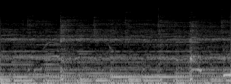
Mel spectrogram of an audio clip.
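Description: Rock band playing an instrumental passage: electric guitar holding long sustained notes over a repeating bass figure, with light regular cymbal taps.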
